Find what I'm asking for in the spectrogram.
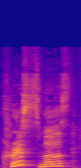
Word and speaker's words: Christmas: Voltando então, agora nós já sabemos que Christmas não tem a letra T pronunciada, ok?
